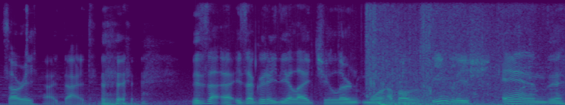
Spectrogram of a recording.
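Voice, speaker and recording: A man streaming a game in casual chat, speaking careful non-native English, halting and self-correcting, laughing often. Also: medium pitch, over music.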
